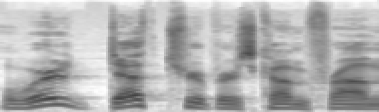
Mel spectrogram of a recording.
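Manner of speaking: put-on dim-witted voice, loud and dopey. Talking to Dave, mimicking people who were ticked off, put-on dumb mocking voice. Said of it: "by using that dumb voice".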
